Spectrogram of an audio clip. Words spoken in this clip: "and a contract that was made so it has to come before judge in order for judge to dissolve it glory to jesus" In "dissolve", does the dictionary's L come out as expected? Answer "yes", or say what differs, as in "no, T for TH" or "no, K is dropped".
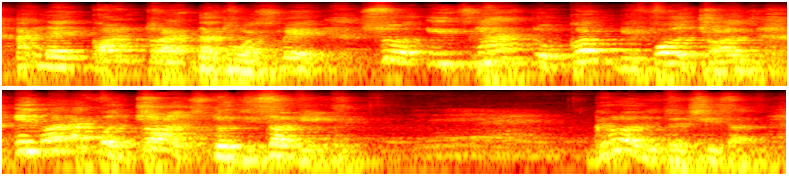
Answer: no, L is dropped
